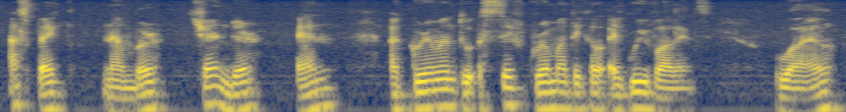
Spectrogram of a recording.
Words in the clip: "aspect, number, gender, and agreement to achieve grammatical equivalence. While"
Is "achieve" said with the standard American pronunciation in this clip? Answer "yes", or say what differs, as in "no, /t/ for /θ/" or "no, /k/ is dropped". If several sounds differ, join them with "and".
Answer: no, /s/ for /tʃ/ and /f/ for /v/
